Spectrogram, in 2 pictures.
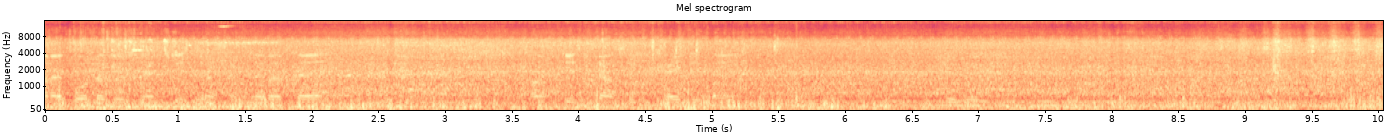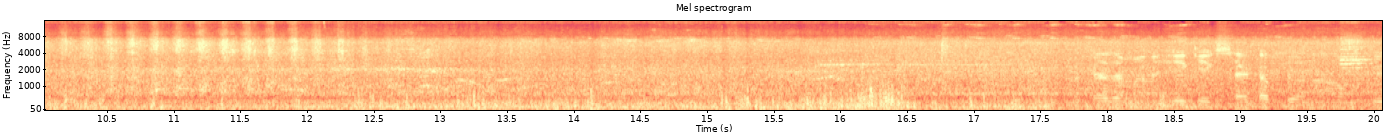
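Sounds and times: vehicle rumbling along street: 0.0 - 20.0
rapid ticking rattle: 9.4 - 12.4.

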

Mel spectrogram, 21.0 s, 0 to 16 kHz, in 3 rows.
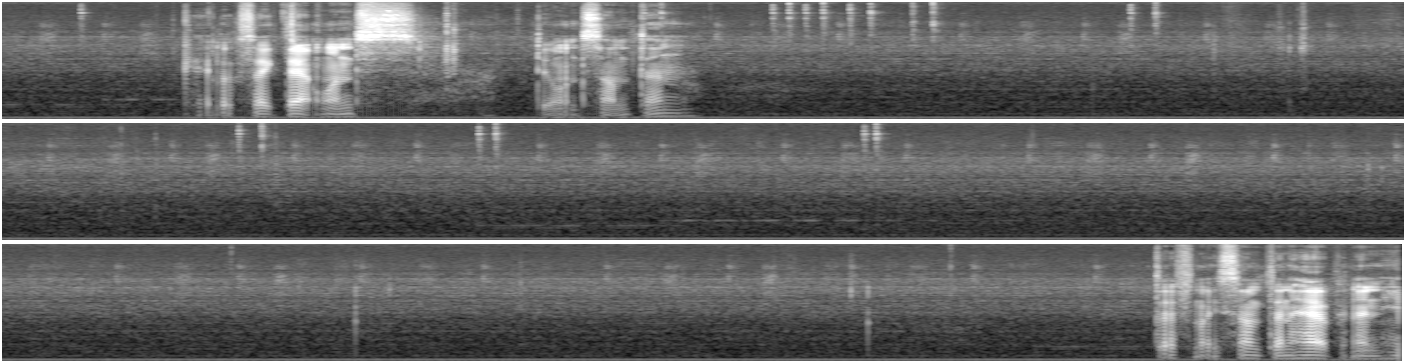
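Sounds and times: steady low hum: 0.0 - 21.0
computer mouse clicks: 3.9 - 4.8, 5.6 - 6.7, 7.6 - 8.6, 9.4 - 9.6, 11.3 - 11.5.

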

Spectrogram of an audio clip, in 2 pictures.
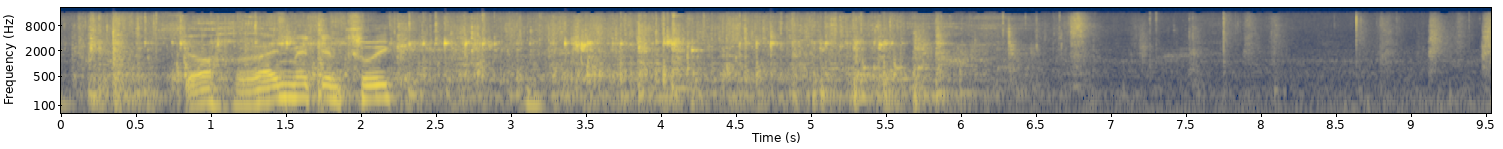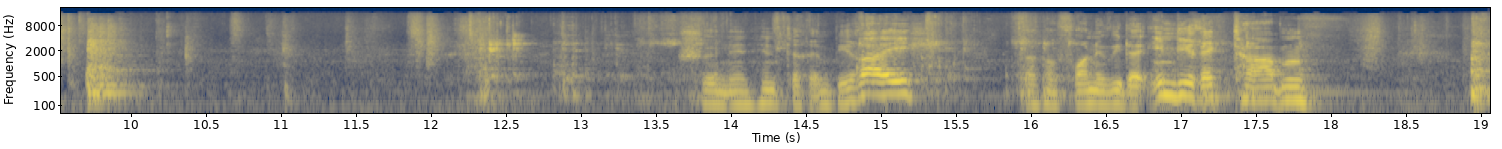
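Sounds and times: charcoal clattering onto grate: 0.0 - 6.9, 9.7 - 10.3, 12.1 - 17.8.

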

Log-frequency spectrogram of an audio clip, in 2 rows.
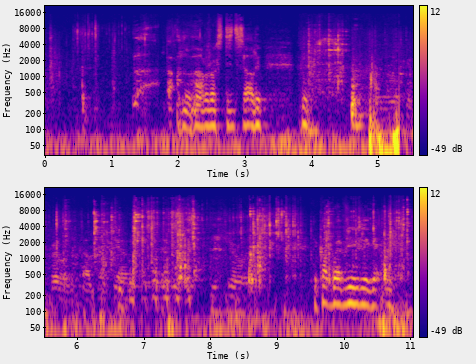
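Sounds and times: debris clinking underfoot: 0.0 - 2.6, 3.8 - 11.0
low voices: 1.3 - 11.0
low thumps: 4.6 - 6.1
people laughing: 6.4 - 8.4.

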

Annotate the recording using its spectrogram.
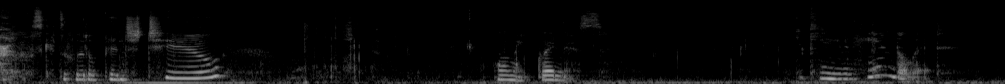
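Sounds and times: cat licking and chewing: 6.2 - 8.2.

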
